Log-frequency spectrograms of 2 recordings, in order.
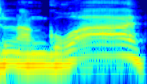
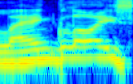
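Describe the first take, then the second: First: The name has a French pronunciation. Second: The name has an English pronunciation. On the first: This is how the family name was originally said. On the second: This is how the family says the name today.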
